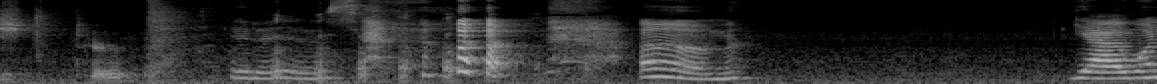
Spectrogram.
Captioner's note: laughs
